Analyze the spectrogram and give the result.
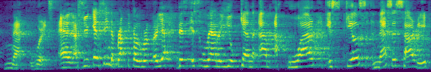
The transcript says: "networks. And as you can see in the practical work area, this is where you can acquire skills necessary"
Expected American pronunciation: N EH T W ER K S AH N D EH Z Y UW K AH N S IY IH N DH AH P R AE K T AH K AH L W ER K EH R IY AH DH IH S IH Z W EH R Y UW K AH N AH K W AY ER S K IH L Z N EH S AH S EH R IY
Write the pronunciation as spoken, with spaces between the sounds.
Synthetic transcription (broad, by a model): N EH T W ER K S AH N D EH S Y UW K AH N S IY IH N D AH P R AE K T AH K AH L W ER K EH R IY AH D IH S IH S W EH R Y UW K AH N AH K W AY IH S K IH L S N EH S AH S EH R IY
